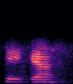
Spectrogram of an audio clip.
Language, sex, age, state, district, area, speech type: Punjabi, female, 18-30, Punjab, Shaheed Bhagat Singh Nagar, urban, conversation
